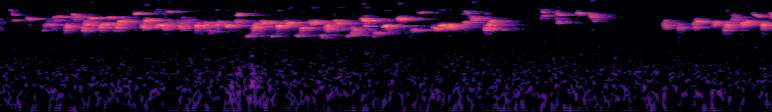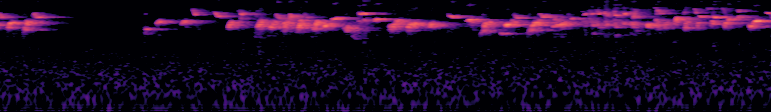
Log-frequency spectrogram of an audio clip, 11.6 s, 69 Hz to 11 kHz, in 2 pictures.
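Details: Goldfinch hybrid, 2010 bird, delivering lively tinkling phrases of rapid high chirps and trills, broken by two short silences, then continuing in dense, excited twittering.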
